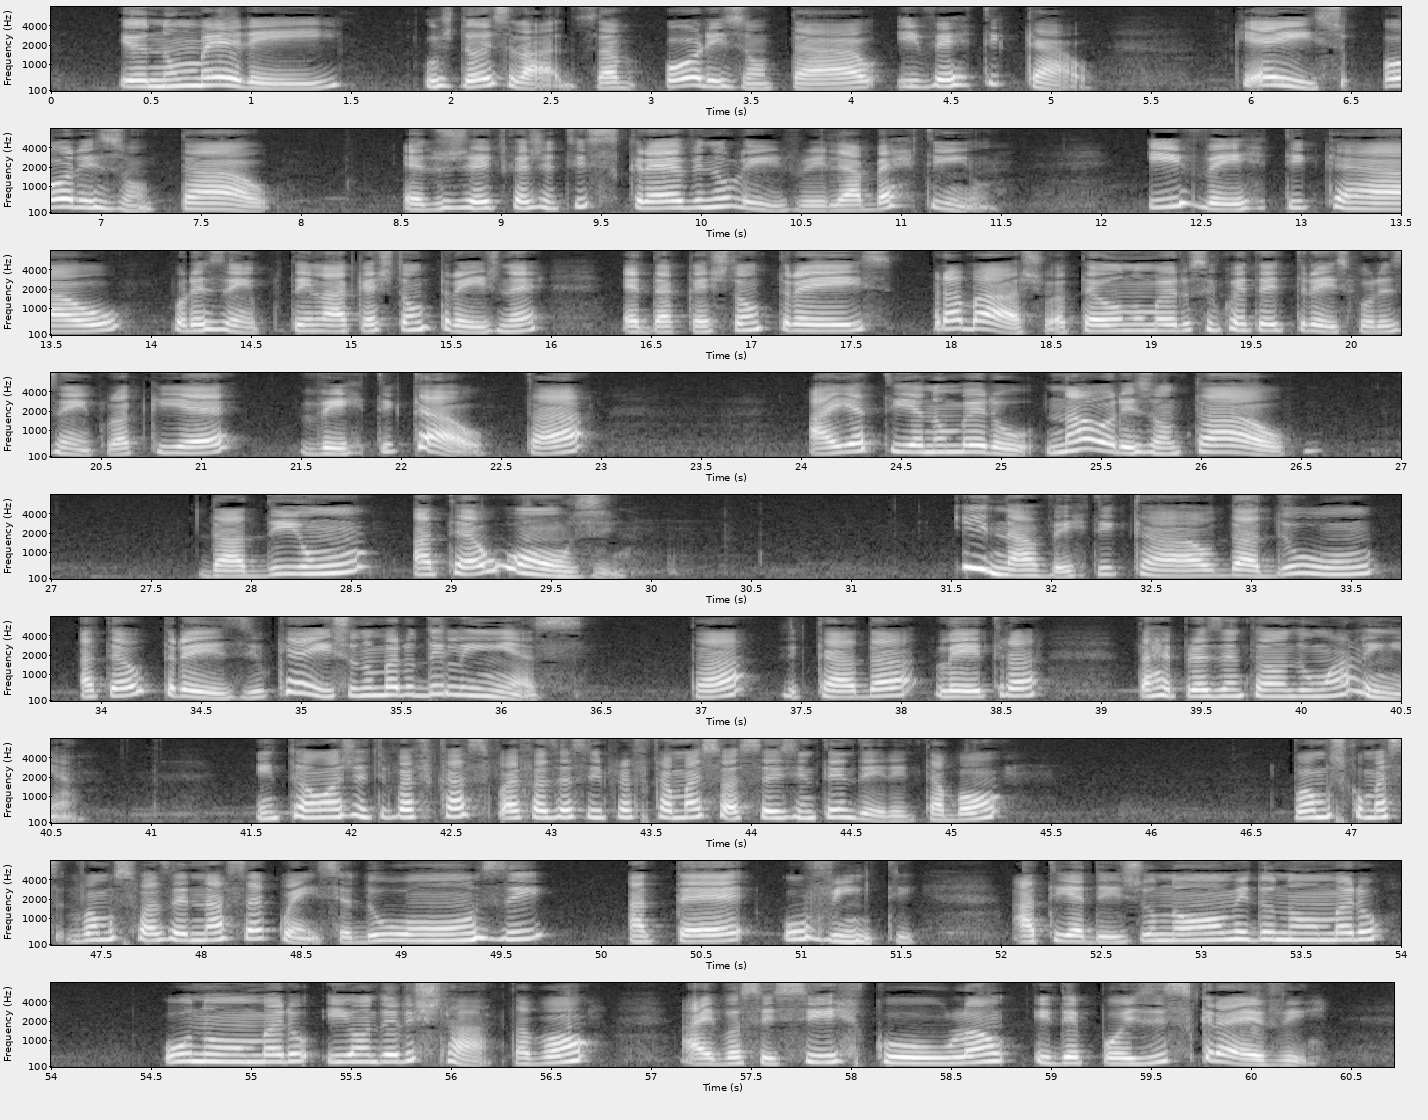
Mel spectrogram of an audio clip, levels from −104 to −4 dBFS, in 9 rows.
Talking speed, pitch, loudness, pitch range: 135 wpm, 235 Hz, -15 LUFS, 195-260 Hz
